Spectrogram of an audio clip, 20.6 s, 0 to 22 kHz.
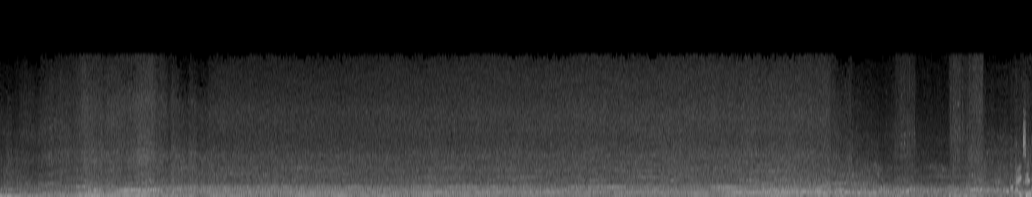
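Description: A Formula 1 car engine in the F1 2020 video game screams as it accelerates, upshifts with rising and falling pitch early on, then holds a steady high-revving drone before another downshift and climb near the end.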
